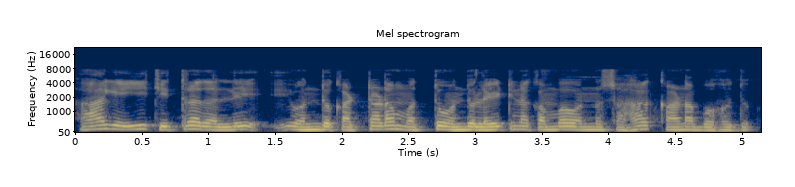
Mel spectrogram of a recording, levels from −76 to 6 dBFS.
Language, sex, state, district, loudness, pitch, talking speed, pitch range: Kannada, male, Karnataka, Bangalore, -15 LUFS, 145 Hz, 115 wpm, 140-160 Hz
